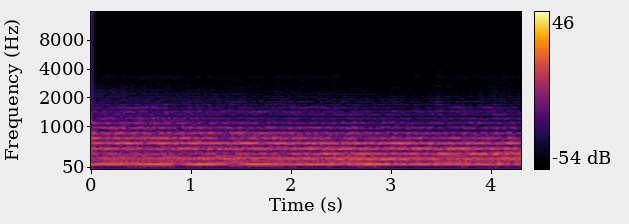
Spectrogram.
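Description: Ambient music soundtrack: a single low drone held steady, with many sustained overtones above it.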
